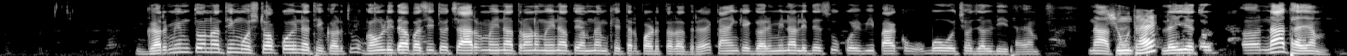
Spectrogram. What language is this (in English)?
Gujarati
